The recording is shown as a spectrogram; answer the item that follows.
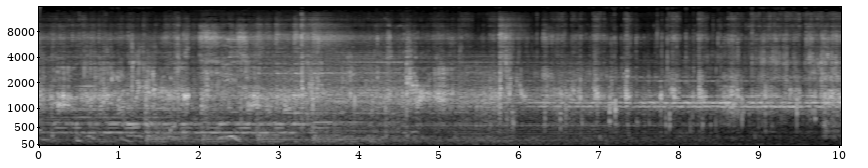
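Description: Horror-film soundtrack heard through a TV's speaker: a man groaning over a sustained, tense music score, with many small clicks and crackles throughout.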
